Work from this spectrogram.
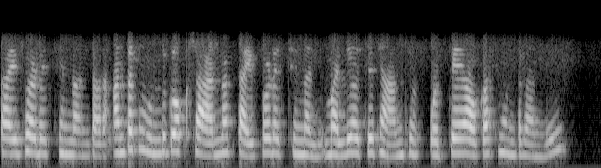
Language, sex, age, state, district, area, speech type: Telugu, female, 45-60, Andhra Pradesh, East Godavari, rural, conversation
